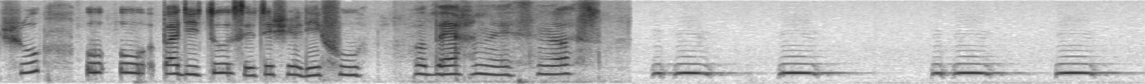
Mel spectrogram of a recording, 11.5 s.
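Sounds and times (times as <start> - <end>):
speech: 0.0 - 6.0
owl hooting: 4.1 - 8.6, 9.3 - 11.4.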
